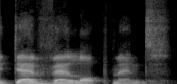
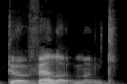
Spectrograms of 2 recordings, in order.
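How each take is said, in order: First: Development stressed on the first syllable, DEVelopment; development with the stress on dev; wrong stress. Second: Development stressed on the second syllable, deVELopment; development with the stress on vel; correct stress. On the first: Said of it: "you just sort of guess". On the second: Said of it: "stress syllable comes on the second syllable". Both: Shown as a demonstration.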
